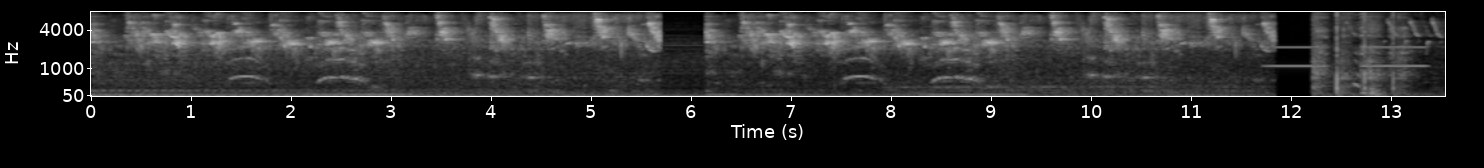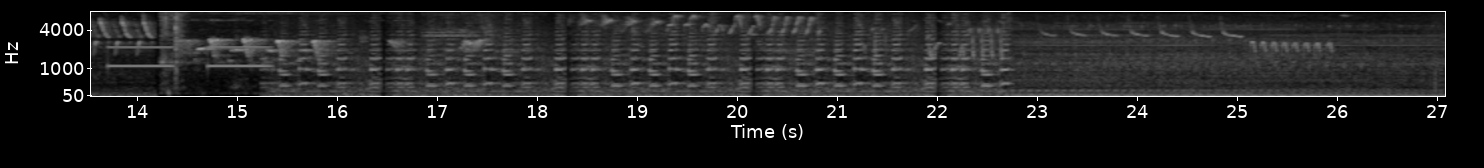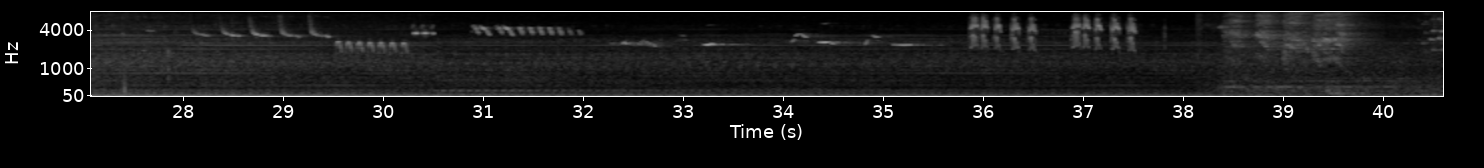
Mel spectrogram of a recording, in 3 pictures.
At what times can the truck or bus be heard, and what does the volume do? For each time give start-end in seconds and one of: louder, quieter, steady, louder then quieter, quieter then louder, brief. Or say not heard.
0.0-40.5 louder then quieter.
